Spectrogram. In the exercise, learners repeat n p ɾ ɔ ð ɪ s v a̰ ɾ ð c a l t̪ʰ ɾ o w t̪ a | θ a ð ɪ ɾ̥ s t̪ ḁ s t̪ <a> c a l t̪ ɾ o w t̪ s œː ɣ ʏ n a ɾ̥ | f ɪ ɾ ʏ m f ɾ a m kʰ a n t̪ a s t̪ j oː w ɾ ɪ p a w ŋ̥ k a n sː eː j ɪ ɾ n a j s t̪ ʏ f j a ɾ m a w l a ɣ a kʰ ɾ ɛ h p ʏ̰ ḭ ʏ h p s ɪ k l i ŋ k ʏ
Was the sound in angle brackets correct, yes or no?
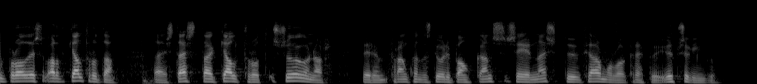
yes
